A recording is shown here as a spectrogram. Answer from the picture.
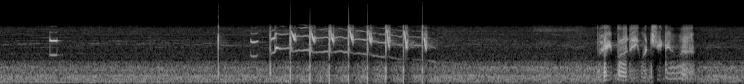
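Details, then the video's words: Talkative common starling imitating human speech in a room: one short beep, then a rapid ticking series of about a dozen clicks with sliding whistles over two seconds, a pause, and a harsh squeaky chattering burst. "the Talking Starling"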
